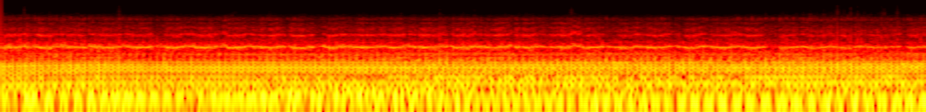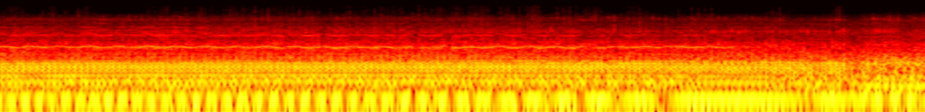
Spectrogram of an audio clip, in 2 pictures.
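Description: A motorcycle engine rumbles loudly close by, revving steadily.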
